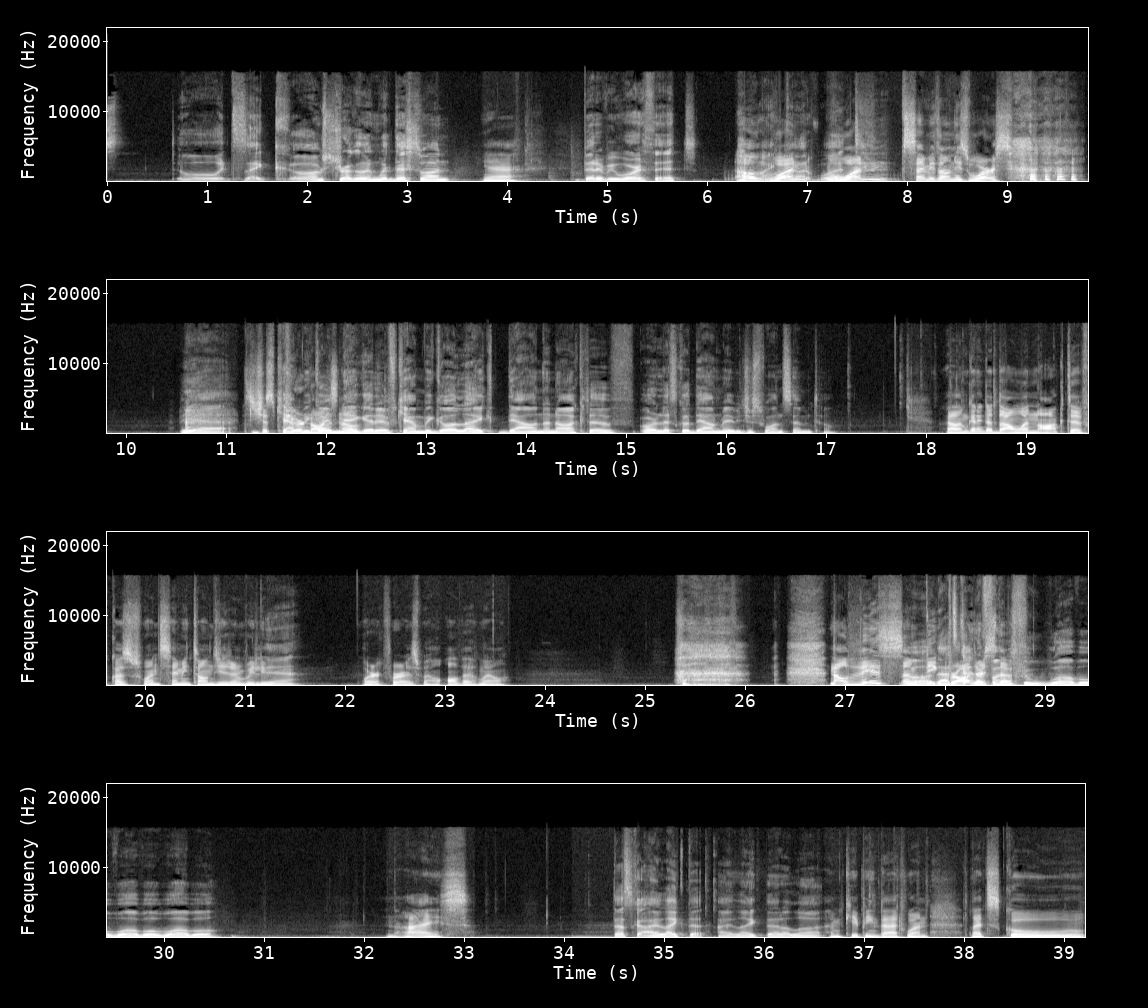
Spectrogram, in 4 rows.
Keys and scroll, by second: 17.9 super+c, 18.3 super+v, 36.1 alt+shift+Down, 37.5 super+Tab.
